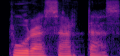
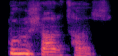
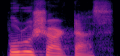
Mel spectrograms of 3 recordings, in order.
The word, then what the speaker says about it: Purusharthas: But first, let's go to wrap our session up to Pura Sartas. And please pronounce the name correctly for me so I can pronounce it correctly in chapter 21.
